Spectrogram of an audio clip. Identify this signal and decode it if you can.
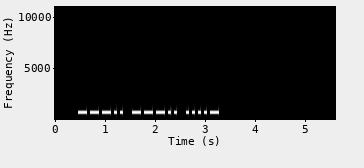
Morse code, heard as a keyed tone, about 20 wpm, 700 Hz. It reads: 884
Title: Common Cut Numbers - 3-Digit 20wpm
